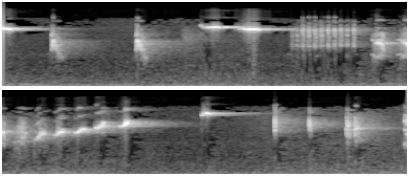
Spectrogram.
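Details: Flowerpecker song meant for training caged birds in morning or afternoon: isolated sharp high notes, a thin drawn whistle, a buzzy trill, then a quickening rising series of chips, with pauses between.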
